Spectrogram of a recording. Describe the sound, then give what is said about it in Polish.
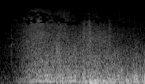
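A low, rolling rumble of thunder builds and swells over a steady hiss of rain and wind, loud, with no voices. “Poza tą taką burzą i tym takim klimatem niesamowitym.”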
